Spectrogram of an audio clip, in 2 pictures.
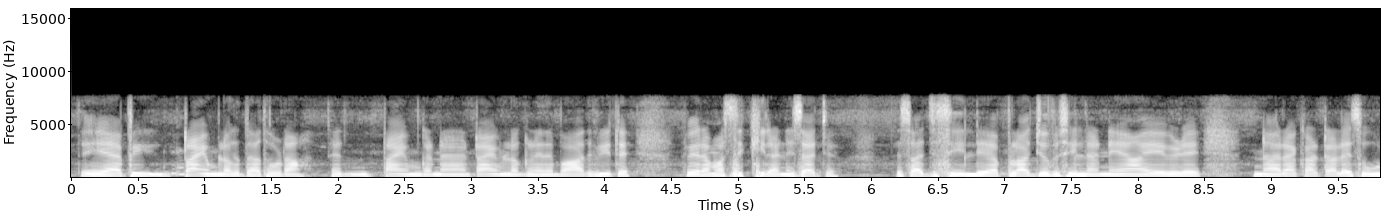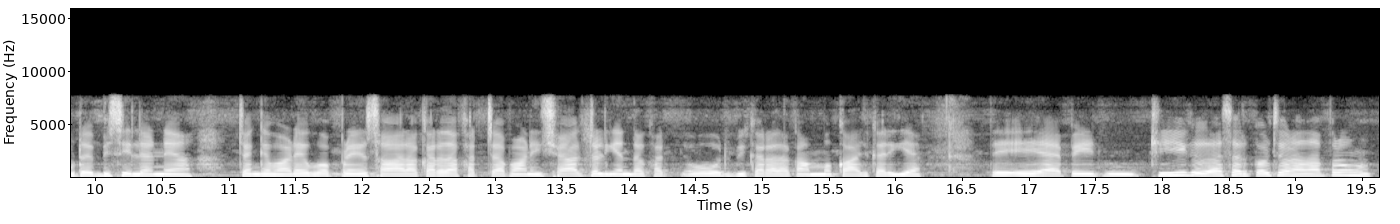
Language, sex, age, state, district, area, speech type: Dogri, female, 45-60, Jammu and Kashmir, Samba, rural, spontaneous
